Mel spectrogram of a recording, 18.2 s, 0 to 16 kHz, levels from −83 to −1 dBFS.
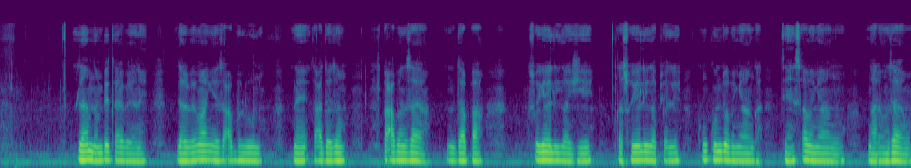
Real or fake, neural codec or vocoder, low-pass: real; none; 9.9 kHz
